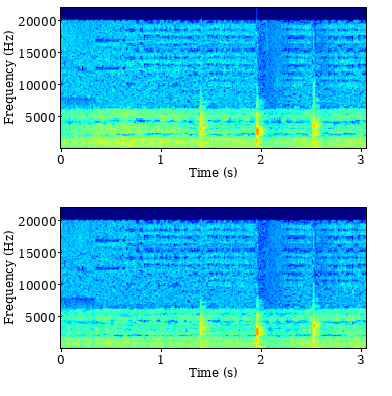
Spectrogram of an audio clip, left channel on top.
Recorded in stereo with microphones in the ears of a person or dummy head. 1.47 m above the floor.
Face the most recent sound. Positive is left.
turn(degrees=-15)  # may be behind; listen again after turning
